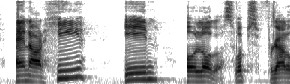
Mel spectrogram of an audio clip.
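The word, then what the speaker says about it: λόγος: arji and our and notice in logos i'm putting the stress on the first syllable because that's where the accent mark is and are he in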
